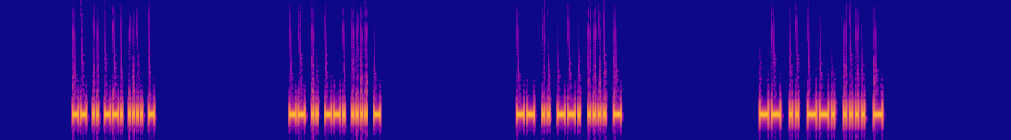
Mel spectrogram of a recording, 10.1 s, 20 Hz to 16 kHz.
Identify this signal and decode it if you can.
Morse code, heard as a keyed tone, about 50 wpm, 700 Hz. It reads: MIGHT MIGHT MIGHT MIGHT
